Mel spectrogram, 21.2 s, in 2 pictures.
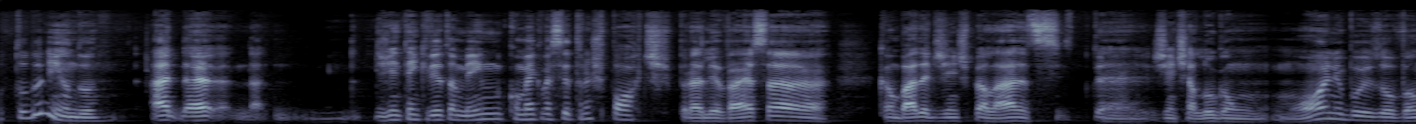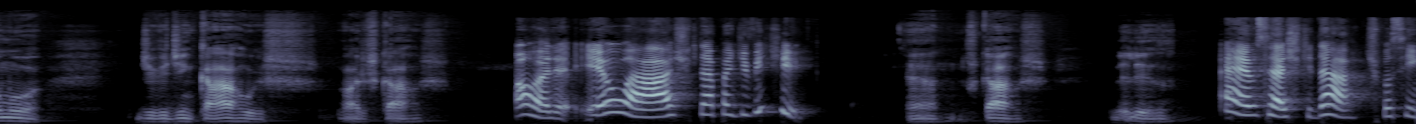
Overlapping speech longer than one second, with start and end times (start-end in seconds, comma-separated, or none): none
